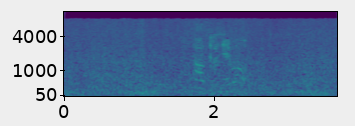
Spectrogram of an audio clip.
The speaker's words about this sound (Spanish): ¡No! ¡No, no se va! ¡Se la lleva el río! ¡Agarrala, agarrala!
